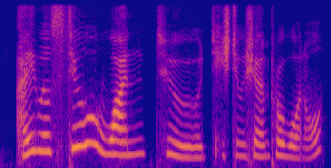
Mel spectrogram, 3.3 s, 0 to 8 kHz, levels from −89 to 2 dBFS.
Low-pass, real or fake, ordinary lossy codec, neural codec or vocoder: 7.2 kHz; fake; none; codec, 16 kHz in and 24 kHz out, 0.8 kbps, FocalCodec, streaming, 65536 codes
